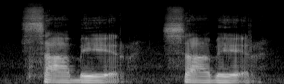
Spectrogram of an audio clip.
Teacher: between the vowels it sounds softer. Your lips touch lightly without the pop. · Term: soft B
